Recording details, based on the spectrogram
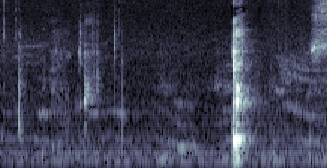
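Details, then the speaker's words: A child demonstrating how to burp deliberately: soft mouth noises, then one loud, abrupt belch. "hey guys I want to teach you how to burp kind of well not I not that good at it but you go it's like soing water you go then you just go okay you like this you like do this then"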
